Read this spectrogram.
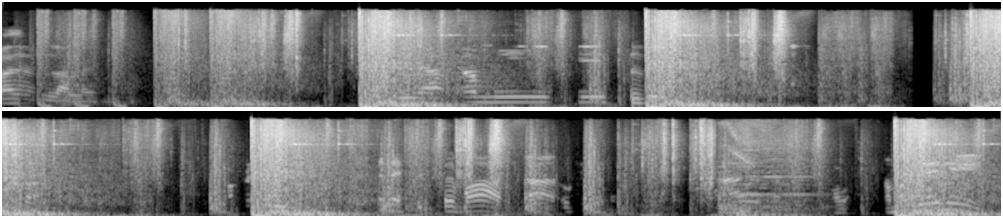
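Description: Video game shotgun blasts go off.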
